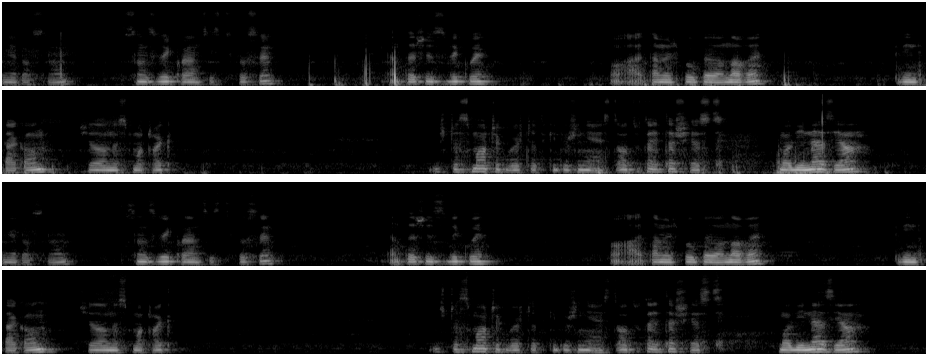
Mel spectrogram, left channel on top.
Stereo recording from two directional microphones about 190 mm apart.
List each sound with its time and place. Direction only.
1.3 s speech: 5° right (ahead or behind)
3.8 s speech: centre (ahead or behind)
6.1 s speech: 15° right (ahead or behind)
8.9 s speech: 10° right (ahead or behind)
13.7 s speech: centre (ahead or behind)
15.0 s speech: 10° right (ahead or behind)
